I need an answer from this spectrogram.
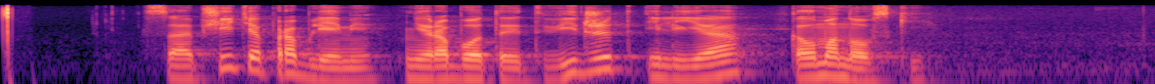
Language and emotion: Russian, neutral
